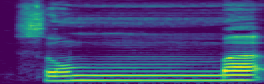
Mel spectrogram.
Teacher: ثم میم مشدد آ گیا ہے تو اس کو ہم غنہ کریں گے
